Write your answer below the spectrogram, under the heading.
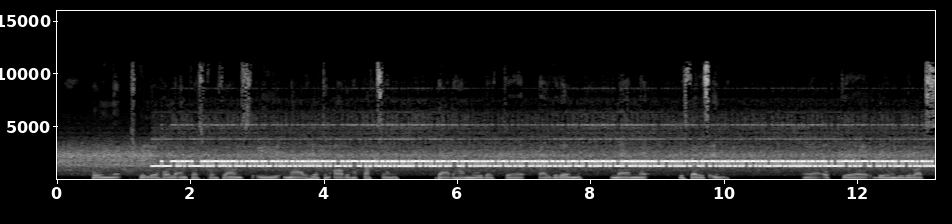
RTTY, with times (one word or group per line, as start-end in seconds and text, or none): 2.2-3.2 DESHALB
3.4-4.0 WIRD
4.1-4.6 MIT
4.7-5.5 HILFE
5.6-8.2 UNTERSCHIEDLICHER
8.3-9.8 MESSGERATE
10.0-10.4 DIE
10.6-12.2 GRIFFIGKEIT
12.5-13.2 …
